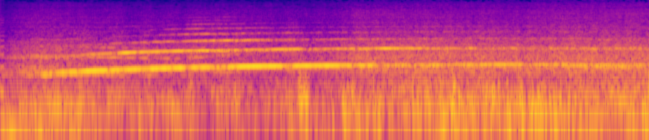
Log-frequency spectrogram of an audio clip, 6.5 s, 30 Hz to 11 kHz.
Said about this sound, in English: That sound you're listening to, it sounded like an air raid. I mean, I knew there wasn't severe weather. That's because it was not an air raid or severe weather. At 11:42 p.m. on Friday night, every single emergency siren in Dallas,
